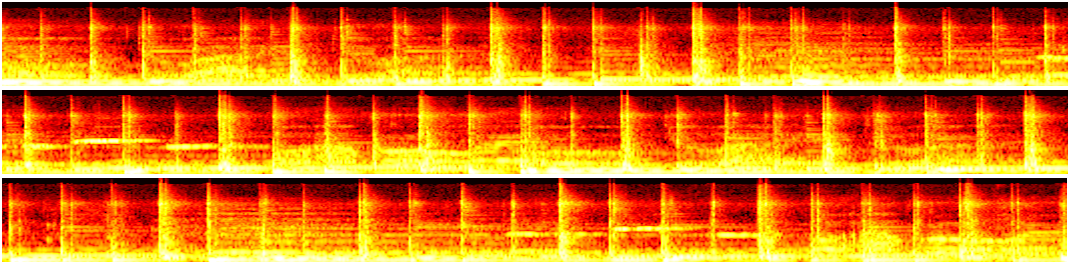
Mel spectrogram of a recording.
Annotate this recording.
GO AWAY Mixdown
A collection of samples/loops intended for personal and commercial music production. All compositions where written and performed by Chris S. Bacon on Home Sick Recordings. Take things, shake things, make things.
guitar, drums, Folk, whistle, loops, percussion, sounds, vocal-loops, piano, beat, voice, harmony, acoustic-guitar, indie, loop, original-music, synth, rock, free, drum-beat, acapella, bass, samples, Indie-folk, looping, melody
